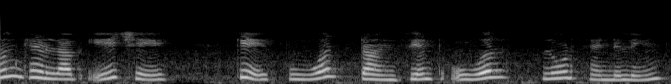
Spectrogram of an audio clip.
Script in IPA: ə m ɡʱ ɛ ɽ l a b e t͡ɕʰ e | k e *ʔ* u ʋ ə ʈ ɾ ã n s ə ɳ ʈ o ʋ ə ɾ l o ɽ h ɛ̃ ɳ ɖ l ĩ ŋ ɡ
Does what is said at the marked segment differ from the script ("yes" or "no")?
yes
